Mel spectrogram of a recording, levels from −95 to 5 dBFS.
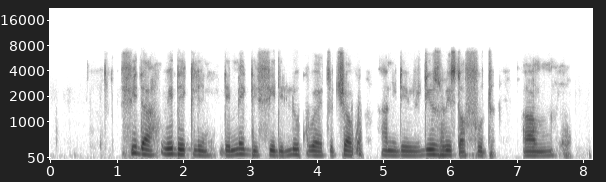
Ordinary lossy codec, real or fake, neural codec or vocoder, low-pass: Opus, 16 kbps; fake; codec, 16 kHz, 8 kbps, FunCodec, trained on Chinese and English, 25 frames a second; 7.2 kHz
